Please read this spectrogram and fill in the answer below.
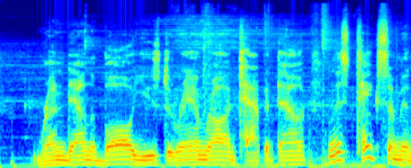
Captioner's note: none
